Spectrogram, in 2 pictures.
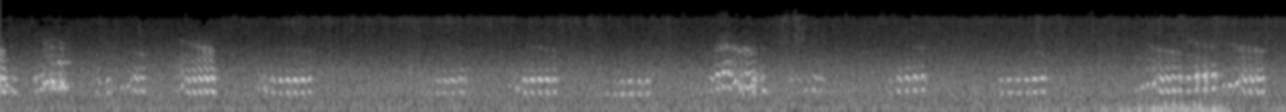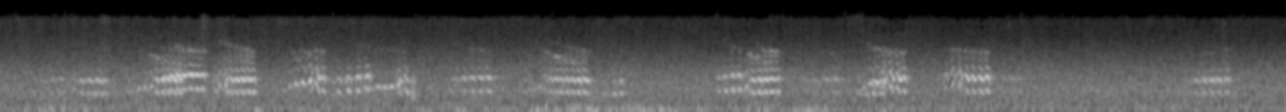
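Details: A chorus of frogs in mating season: rhythmic, rasping, harmonic croaks repeated roughly every second by several overlapping callers, with a brief low rumble near the middle.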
